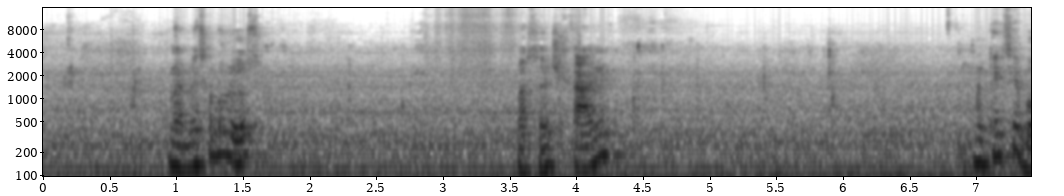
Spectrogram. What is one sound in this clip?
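A middle-aged man chews food with his mouth closed.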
